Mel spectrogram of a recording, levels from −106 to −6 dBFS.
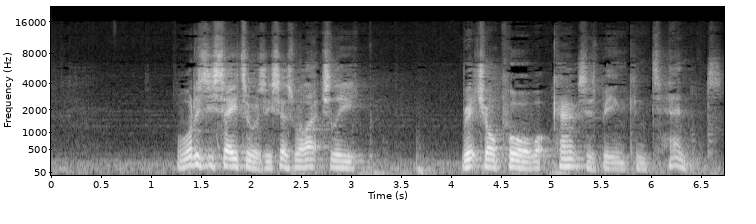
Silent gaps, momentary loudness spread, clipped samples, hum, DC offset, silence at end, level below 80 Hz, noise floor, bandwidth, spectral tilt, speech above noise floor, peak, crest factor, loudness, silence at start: none; 20 LU; under 0.1%; none; under 0.1%; 0.05 s; -44 dBFS; -45 dBFS; 16 kHz; -5 dB/octave; 25 dB; -4 dBFS; 18 dB; -20 LUFS; 0.1 s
